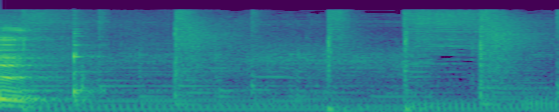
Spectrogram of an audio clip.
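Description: Background music with steady notes, over which an egg is tapped against the rim of a glass mixing bowl to crack it, giving a few short clinks in the second half.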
